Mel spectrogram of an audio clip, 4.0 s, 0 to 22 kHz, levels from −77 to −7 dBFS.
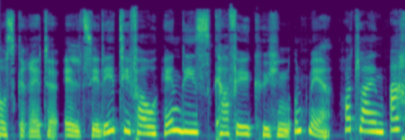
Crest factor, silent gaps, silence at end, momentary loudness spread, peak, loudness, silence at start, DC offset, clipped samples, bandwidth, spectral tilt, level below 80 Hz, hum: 10 dB; none; 0 s; 5 LU; -6 dBFS; -16 LUFS; 0 s; under 0.1%; under 0.1%; 17 kHz; -4.5 dB/octave; -44 dBFS; none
